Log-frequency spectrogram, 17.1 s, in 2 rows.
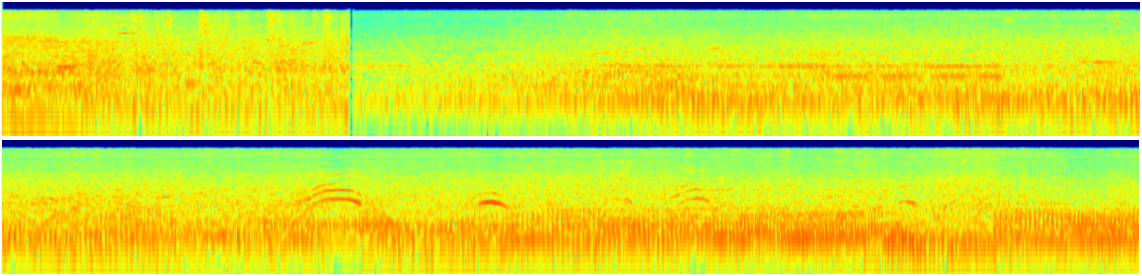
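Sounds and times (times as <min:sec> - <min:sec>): train rail clatter: 0:00.0 - 0:02.8
road traffic engines: 0:00.0 - 0:17.0.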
